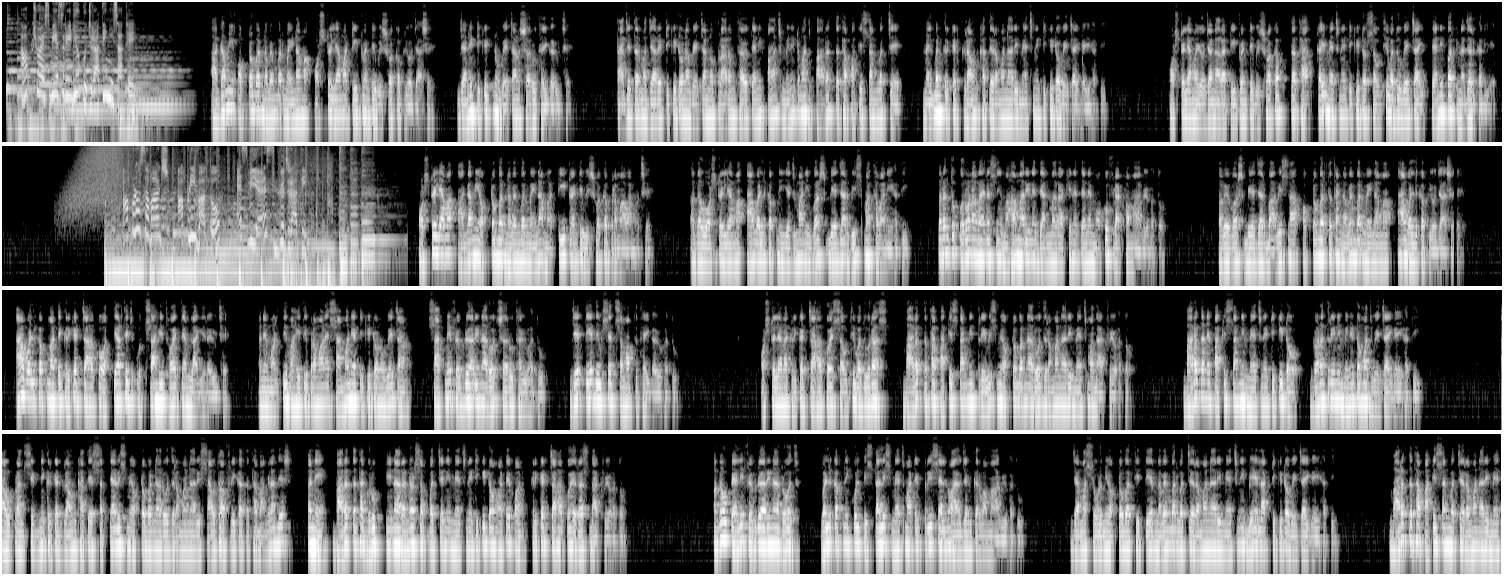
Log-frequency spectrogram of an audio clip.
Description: ઓસ્ટ્રેલિયામાં રમાનારા વર્લ્ડ કપ તથા કઇ મેચની ટિકિટો સૌથી વધુ વેચાઇ તે વિશે અહેવાલ.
